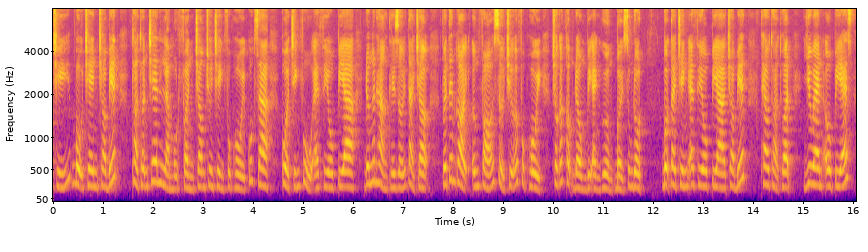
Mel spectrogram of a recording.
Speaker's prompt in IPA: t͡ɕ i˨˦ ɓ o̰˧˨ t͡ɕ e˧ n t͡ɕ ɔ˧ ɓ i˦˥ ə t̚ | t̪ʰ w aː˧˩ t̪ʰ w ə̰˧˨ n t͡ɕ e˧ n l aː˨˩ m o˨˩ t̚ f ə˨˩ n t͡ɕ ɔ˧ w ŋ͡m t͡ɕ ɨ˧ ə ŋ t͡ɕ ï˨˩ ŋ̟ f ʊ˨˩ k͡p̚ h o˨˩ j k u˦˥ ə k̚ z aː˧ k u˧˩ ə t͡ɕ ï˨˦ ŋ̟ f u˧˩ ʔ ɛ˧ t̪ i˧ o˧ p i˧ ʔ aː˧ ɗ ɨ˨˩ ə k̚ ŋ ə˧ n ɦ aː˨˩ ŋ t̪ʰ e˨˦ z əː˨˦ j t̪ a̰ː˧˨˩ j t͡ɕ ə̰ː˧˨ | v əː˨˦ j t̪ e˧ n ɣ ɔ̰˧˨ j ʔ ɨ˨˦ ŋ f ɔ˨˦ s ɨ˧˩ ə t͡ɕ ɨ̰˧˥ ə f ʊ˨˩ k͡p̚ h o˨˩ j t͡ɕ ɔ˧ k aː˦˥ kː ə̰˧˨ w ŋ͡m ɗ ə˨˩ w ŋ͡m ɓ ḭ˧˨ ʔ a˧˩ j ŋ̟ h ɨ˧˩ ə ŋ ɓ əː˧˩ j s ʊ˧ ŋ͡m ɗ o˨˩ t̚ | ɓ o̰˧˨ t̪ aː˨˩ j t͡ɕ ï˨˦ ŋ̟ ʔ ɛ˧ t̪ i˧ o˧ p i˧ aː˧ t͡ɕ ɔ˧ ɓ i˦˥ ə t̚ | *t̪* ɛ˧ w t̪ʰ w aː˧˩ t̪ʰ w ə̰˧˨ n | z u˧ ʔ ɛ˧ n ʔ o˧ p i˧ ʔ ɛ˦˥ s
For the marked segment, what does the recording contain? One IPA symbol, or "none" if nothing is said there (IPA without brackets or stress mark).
t̪ʰ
